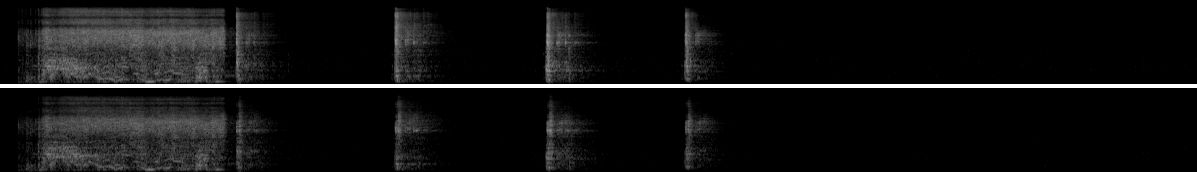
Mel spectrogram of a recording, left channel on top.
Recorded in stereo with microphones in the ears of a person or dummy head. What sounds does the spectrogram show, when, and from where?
0.2 s tape being pulled: 15° left (ahead or behind), 1.0 m
2.4 s a pop: 55° left (ahead or behind), 1.9 m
